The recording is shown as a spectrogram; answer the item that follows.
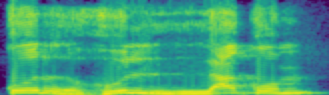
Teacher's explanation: اب یہاں پر 2 پیش کی تنوین ہے ہا کے اوپر، اب یہاں 2 پیش کی تنوین کے بعد لام ہے، یہ دیکھیں ادغام تو ہو رہا ہے لیکن یہاں پہ غنہ نہیں کریں گے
